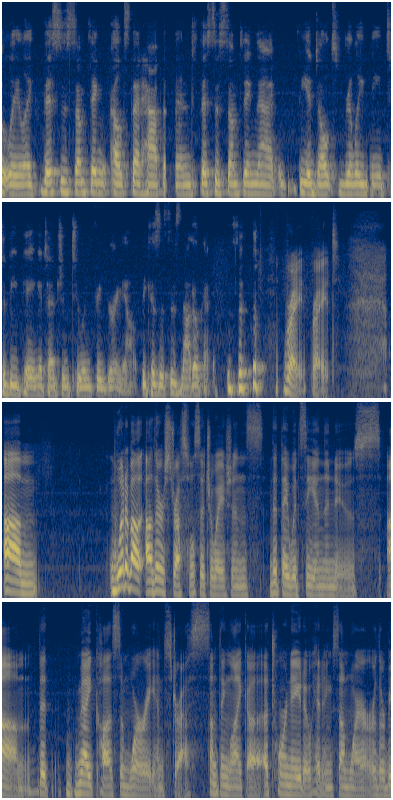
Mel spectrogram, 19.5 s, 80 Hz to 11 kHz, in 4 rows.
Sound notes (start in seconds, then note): 7.9 laughs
